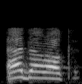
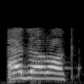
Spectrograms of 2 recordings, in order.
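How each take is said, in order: No difference in how they are said.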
